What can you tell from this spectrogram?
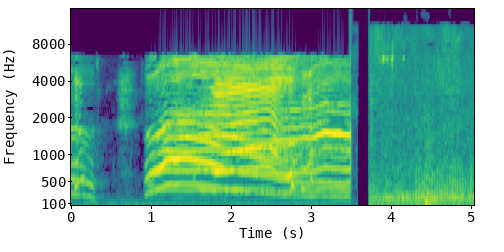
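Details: Pet cat letting out one long, sustained meow that rises slightly and holds steady for over two seconds before cutting off abruptly, followed by a burst of background noise.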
